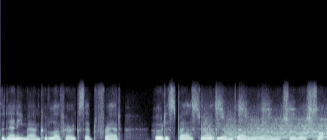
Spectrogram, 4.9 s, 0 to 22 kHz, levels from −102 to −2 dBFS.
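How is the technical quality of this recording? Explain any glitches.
The recording has one clear fault: a feedback echo between two devices. It starts at 2.84 s and runs to the end. Each word comes back roughly every third of a second. The repeats reach about 6 dB below the speech. Two devices in the same room are on the call. One plays back what the other's microphone sends, and that microphone picks it up again. Neither echo canceller removes sound from the other device.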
